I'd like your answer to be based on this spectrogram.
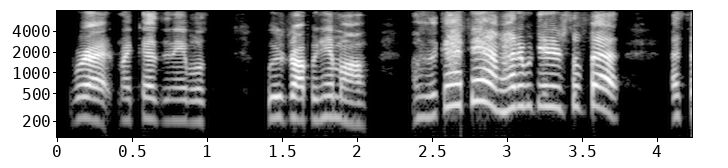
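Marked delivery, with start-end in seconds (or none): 2.6-3.8 put-on drunken surprise. Drunk, arriving suddenly.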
